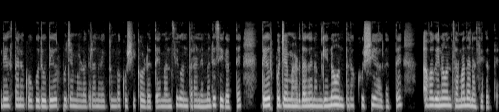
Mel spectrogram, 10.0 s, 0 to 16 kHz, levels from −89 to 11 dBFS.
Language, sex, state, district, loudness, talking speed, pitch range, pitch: Kannada, female, Karnataka, Shimoga, -18 LUFS, 160 wpm, 195-220 Hz, 205 Hz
